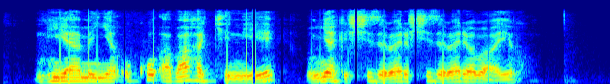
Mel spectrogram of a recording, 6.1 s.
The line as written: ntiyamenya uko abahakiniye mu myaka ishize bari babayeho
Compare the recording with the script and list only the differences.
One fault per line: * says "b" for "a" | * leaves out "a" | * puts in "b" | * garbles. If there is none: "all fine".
* puts in "ishize bari"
